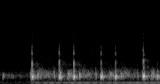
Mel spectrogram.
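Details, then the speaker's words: Fast, regular whooshing fetal heartbeat, about 140 a minute, found by a pregnant woman at home with a newly bought fetal Doppler, using cream instead of gel after about 10 minutes of searching. "Acabei de encontrar. Olha aqui. É o nosso."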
